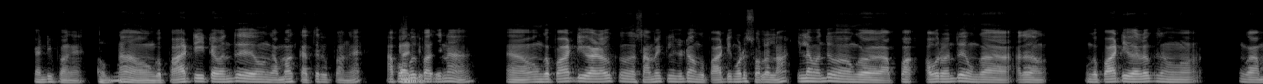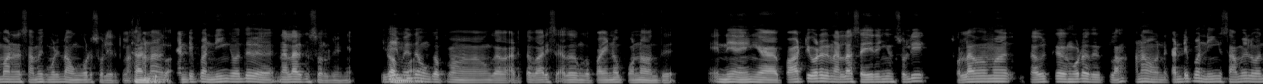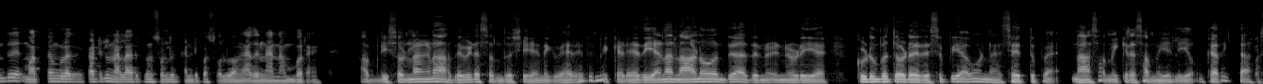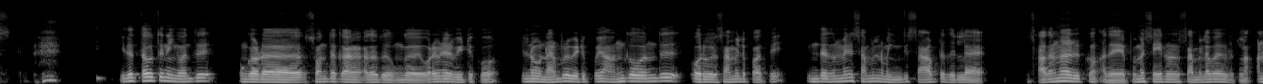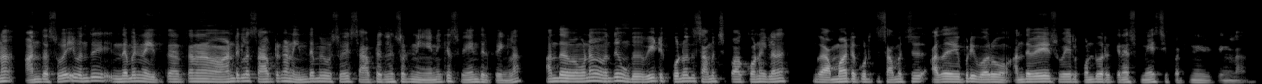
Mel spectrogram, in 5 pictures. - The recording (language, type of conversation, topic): Tamil, podcast, பழமையான குடும்ப சமையல் செய்முறையை நீங்கள் எப்படி பாதுகாத்துக் கொள்வீர்கள்?
- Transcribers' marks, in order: other background noise; unintelligible speech; "பண்ணியிருக்கிறீங்களா" said as "பட்டினியிருக்கிறீங்களா"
